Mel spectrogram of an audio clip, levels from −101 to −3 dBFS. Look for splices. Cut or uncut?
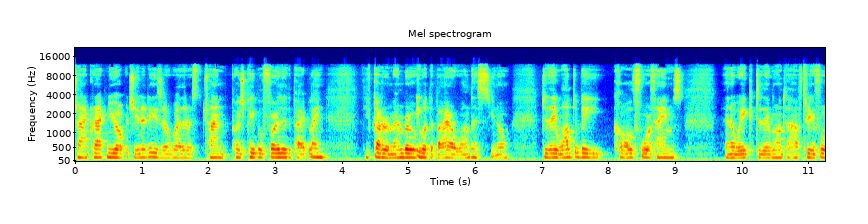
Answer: cut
